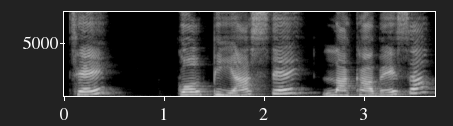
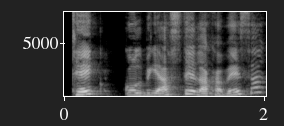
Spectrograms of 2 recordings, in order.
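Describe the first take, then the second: First: The sentence is spoken slowly and carefully. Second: The sentence is spoken at normal conversational speed. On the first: "I'm going to say that a little bit slower" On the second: "just at regular speed"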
